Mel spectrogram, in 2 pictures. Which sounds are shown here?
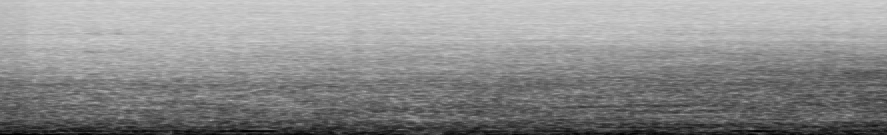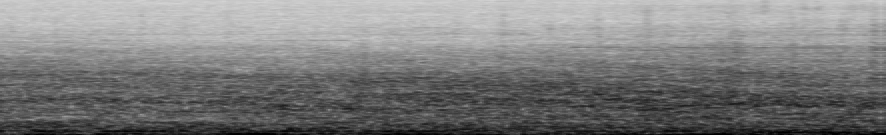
medium-sounding engine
